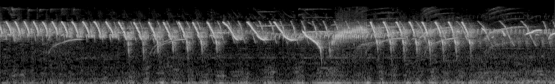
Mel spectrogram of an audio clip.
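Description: Belgian canary singing a fast, continuous stream of high, bright trills and rolling chirps, with several canaries overlapping throughout.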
